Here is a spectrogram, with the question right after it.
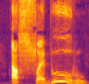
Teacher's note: صاد موٹی ہے، اگین شمسی لیٹر ہے، اس نے لام تعریف کو اپنے اندر مرج کر دیا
